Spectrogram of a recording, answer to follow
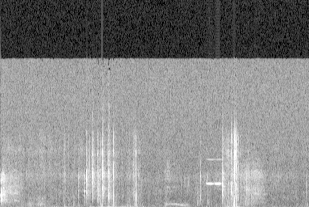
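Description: Scattered knocks and clicks as a water bottle is handled and set into the gripper of a JACO assistive robotic arm, with a short sound falling in pitch in the middle.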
